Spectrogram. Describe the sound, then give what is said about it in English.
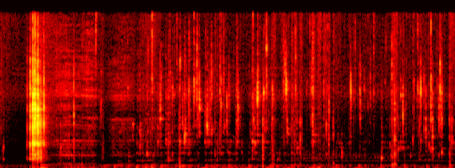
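A sharp hiss as a bottle or can of IPA beer is cracked open, followed by a steady stream of gurgling, fizzing liquid as the beer is poured into a glass. No voices. “What do you say we crack this open?”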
